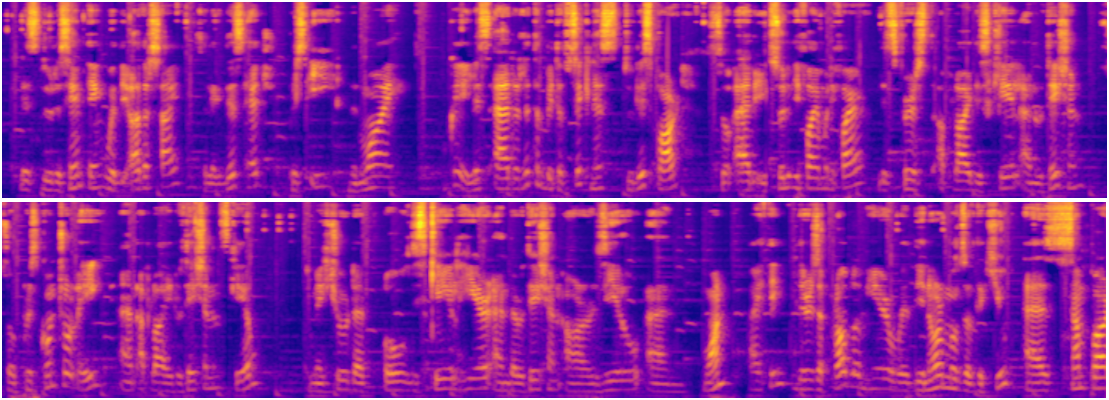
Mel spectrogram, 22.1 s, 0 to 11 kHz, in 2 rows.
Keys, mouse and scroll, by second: 1.6 alt+click, 2.1 middle click, 2.9 e, 4.1 Tab, 4.5-6.1 middle drag, 6.1-6.9 scroll up 1, 6.9 click, 7.6 middle click, 8.4 scroll up 1, 8.6 middle click, 9.6 ctrl+a, 13.5-14.2 shift+middle drag, 14.2 click, 18.4 Tab, 18.8 z, 19.1 middle click, 19.5 a, 19.9-22.0 middle drag.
